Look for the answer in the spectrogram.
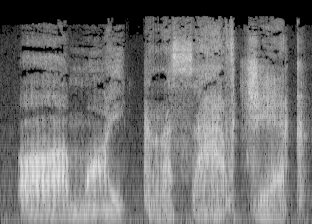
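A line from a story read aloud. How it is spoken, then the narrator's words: Whispered. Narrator (Russian): прошептала она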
